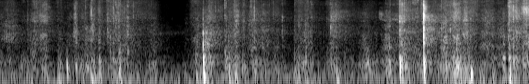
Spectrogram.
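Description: Irregular rustling, clicks and taps of a clock's packaging being handled and opened during unboxing, with a sharper knock about two seconds in and a louder click a little after four seconds.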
